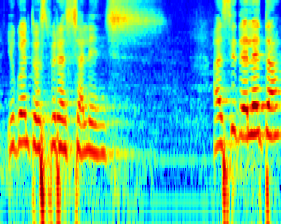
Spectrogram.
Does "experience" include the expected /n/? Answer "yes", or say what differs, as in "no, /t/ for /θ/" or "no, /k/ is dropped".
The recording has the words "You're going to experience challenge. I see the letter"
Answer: no, /n/ is dropped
